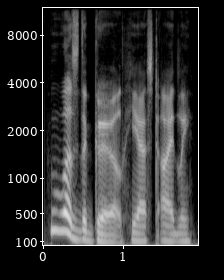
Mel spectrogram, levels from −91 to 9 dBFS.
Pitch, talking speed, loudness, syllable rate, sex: 135 Hz, 215 wpm, -16 LUFS, 4.9 syllables/s, male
